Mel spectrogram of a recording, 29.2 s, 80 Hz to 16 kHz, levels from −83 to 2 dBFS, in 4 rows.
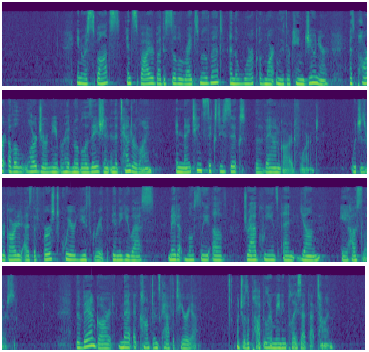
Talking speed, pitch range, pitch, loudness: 140 wpm, 180-210 Hz, 190 Hz, -23 LUFS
